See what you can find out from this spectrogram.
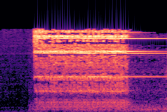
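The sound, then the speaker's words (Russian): A telephone bell rings in one continuous burst of rapid metallic ringing that stops and leaves a fading tone. The sound is fairly faint. “Следующий звонок был от Босса.”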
